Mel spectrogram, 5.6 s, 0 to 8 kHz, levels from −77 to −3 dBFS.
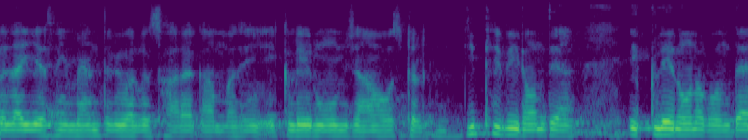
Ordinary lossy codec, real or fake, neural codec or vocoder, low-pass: none; fake; codec, 16 kHz, 4 kbps, FreqCodec, larger model; 7.2 kHz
